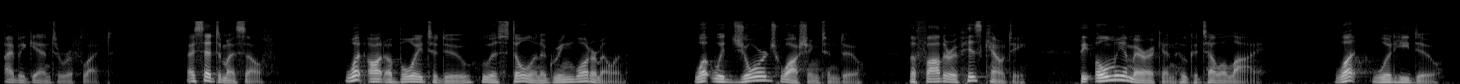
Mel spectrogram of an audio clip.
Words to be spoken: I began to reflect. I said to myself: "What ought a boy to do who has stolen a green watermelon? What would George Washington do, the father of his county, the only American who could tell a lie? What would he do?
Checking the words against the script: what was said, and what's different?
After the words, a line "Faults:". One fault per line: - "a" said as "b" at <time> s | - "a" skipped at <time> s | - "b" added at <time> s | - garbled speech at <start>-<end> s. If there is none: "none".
I began to reflect. I said to myself: "What ought a boy to do who has stolen a green watermelon? What would George Washington do, the father of his county, the only American who could tell a lie? What would he do?
Faults:
none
